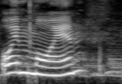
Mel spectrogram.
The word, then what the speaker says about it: oem-moem: Penulisannya oem-moem, tetapi pelafalannya umum.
